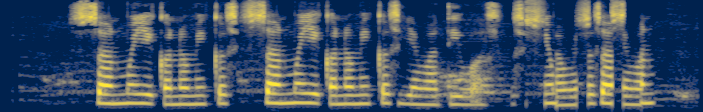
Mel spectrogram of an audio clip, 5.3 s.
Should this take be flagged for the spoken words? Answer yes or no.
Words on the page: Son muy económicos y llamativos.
yes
